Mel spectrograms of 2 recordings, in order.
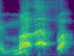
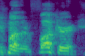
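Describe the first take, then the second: First: Motherfuck cut off before the -er, thrown out a bit louder; clipped catchphrase. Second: Said in the usual way. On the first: Shown as a demonstration. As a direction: drop the ending and say only Motherfuck. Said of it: "I say". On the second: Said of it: "I don't say motherfucker".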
